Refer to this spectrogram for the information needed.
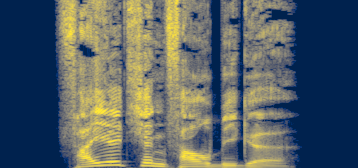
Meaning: inflection of veilchenfarbig: 1. strong/mixed nominative/accusative feminine singular 2. strong nominative/accusative plural 3. weak nominative all-gender singular
- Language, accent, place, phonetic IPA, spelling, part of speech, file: German, Germany, Berlin, [ˈfaɪ̯lçənˌfaʁbɪɡə], veilchenfarbige, adjective, De-veilchenfarbige.ogg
